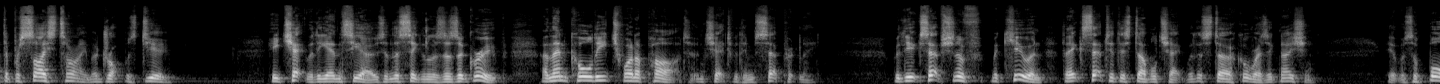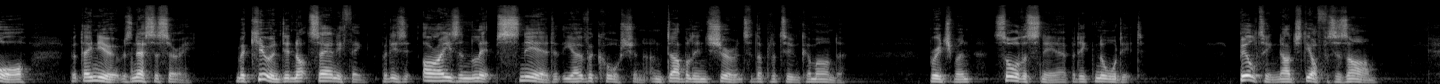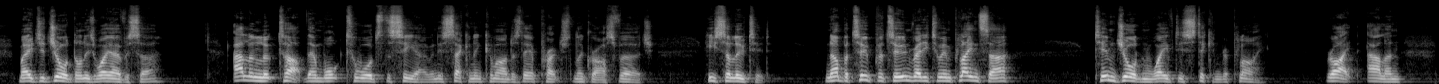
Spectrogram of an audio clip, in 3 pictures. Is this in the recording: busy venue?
no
